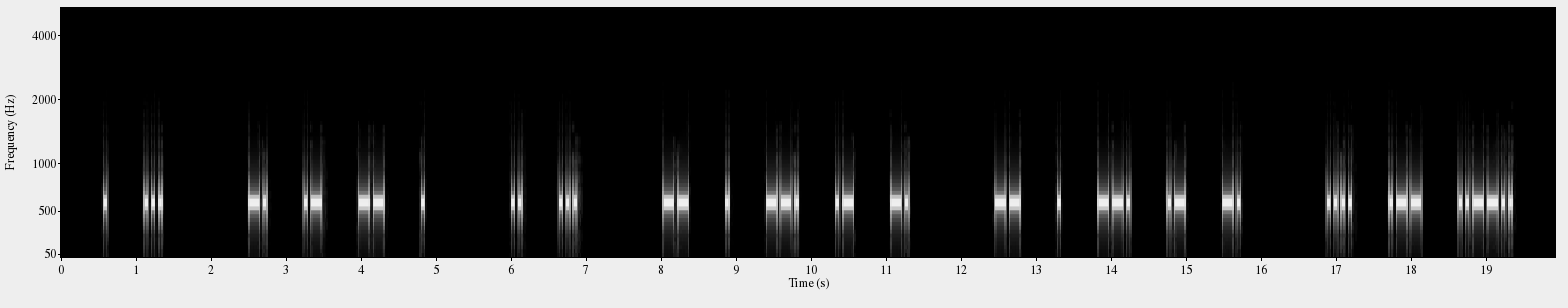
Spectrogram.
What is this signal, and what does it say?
Morse code, heard as a keyed tone, about 25 wpm, spaced as for 13 wpm, 590 Hz. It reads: ES NAME IS MEGAN MEGAN HW?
